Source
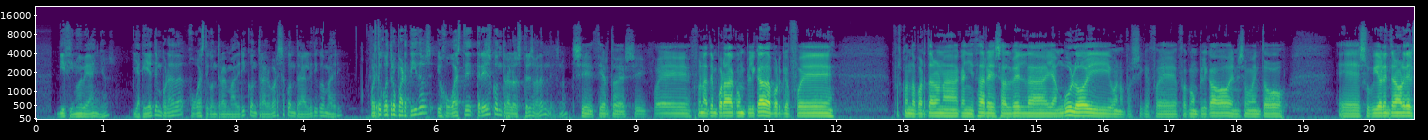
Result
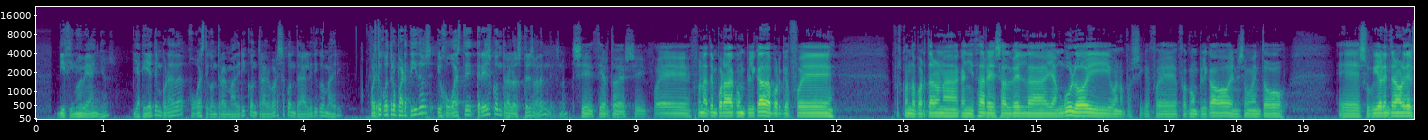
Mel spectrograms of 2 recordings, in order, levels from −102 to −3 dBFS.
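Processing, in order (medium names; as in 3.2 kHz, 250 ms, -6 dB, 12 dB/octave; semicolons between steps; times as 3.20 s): 5.78–6.65 s: three bands compressed up and down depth 70%; trim -2.5 dB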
